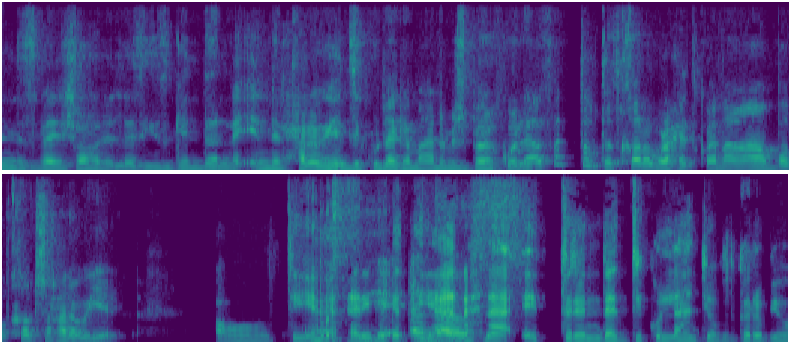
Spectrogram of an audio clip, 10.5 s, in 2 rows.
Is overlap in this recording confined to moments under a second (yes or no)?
no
